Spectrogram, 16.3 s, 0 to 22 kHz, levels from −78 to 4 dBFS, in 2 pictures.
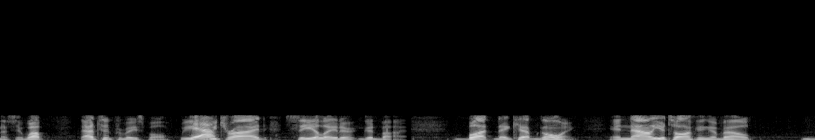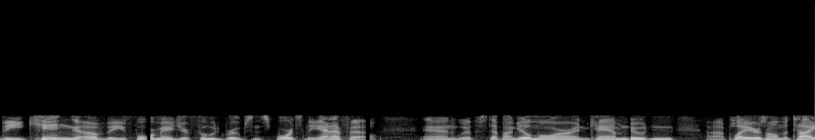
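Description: Packet loss with pitch repetition occurs at 1.05 s before "for baseball", 3.87 s after "you later", 9.57 s, 11.76 s and 14.40 s. The receiver loops the last pitch period, so the short gap at 1.05 s sounds held and buzzy, while the longer gaps fade into silence before the speech cross-fades back, unlike a plain dropout.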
